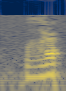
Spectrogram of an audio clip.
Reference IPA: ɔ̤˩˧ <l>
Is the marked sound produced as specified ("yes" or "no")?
no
